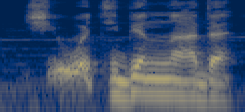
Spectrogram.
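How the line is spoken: Croaked. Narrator (Russian): прохрипел Зиг

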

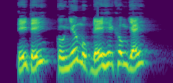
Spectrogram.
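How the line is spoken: Loud, raised voice. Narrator (Vietnamese): Tần Mục ngửa đầu cao giọng nói

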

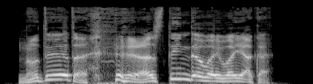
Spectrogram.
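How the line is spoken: Burly man chuckling. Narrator (Russian): хохотнул бугай

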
